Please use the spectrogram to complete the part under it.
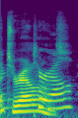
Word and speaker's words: Terrell Owens: In addition to Jimmy, Darius Rucker, Terrell Owens. Is that how you say it? – Yeah, Terrell Owens.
